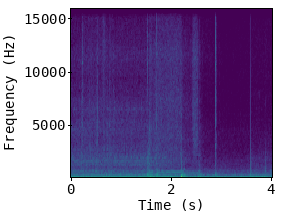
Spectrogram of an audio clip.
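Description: Steady low rumble of a car idling in traffic, heard from inside the car. About two seconds in there is a brief whine and a thump, after which the hiss of outside noise drops away.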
